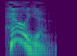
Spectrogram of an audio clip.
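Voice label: "hellion", British English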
